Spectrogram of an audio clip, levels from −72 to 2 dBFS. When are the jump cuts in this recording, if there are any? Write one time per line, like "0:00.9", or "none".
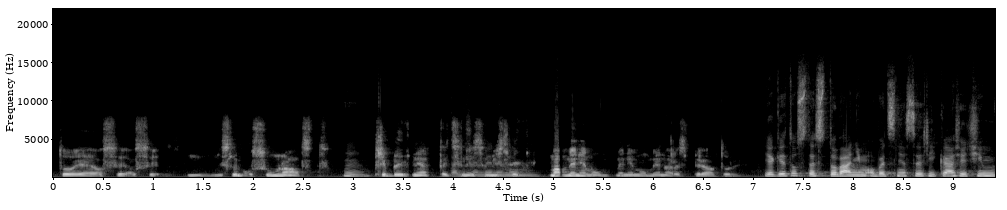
0:02.8
0:04.9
